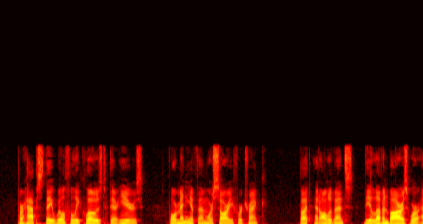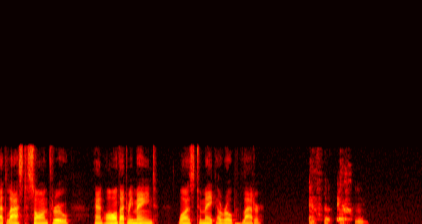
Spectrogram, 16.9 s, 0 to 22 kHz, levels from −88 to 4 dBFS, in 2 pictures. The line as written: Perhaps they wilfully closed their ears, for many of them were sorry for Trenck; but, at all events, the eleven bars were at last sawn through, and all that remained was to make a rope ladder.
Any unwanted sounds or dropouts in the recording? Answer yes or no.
yes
